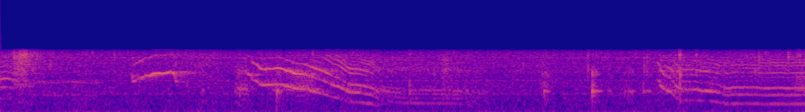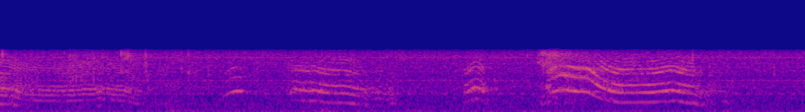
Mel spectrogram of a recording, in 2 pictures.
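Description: Nearly three-week-old puppies crying: about four high whining calls, each sliding down in pitch, the first and last the loudest.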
